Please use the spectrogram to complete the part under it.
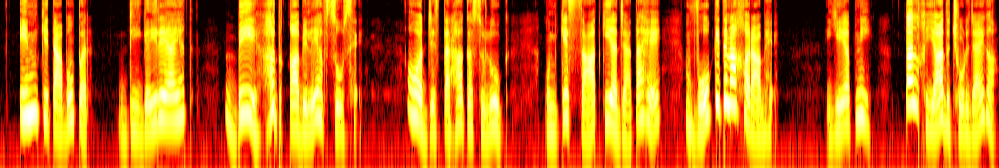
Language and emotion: Urdu, disgusted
